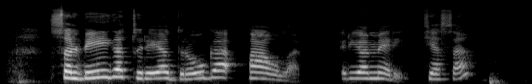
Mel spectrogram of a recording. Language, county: Lithuanian, Vilnius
